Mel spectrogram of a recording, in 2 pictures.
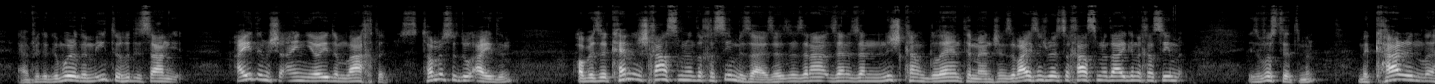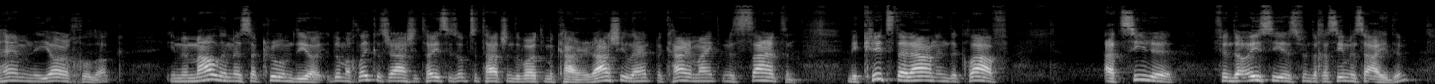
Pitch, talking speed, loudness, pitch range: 165 Hz, 180 wpm, -21 LUFS, 145-190 Hz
